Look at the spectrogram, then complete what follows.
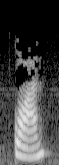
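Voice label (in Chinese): "管", Mandarin Chinese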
